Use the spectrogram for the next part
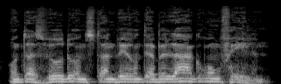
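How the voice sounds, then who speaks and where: A proud, stubborn young queen, voiced by a male audiobook reader, giving orders in a raised, clipped tone. The husky edge of the reader's voice stays in the lifted pitch. The recording is dry and close. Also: expressive, normal speed, no room sound. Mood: resolute. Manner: raised pitch, firm commanding delivery. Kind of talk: audiobook character voice.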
